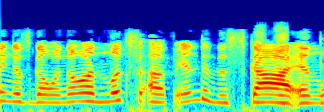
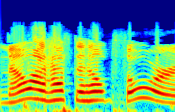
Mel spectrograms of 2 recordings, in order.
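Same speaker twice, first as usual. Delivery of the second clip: raised, higher heroic protest; Baldur protesting; 6 semitones higher, 7 dB louder than usual. Acted. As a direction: cry out to save Thor. Baldur voiced in retold comic.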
